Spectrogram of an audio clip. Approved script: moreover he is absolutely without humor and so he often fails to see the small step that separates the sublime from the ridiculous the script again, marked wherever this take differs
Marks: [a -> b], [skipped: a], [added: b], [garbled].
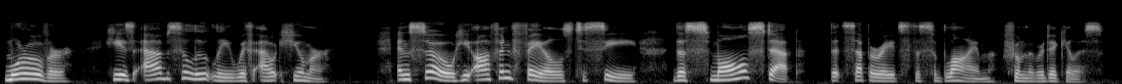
moreover he is absolutely without humor and so he often fails to see the small step that separates the sublime from the ridiculous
